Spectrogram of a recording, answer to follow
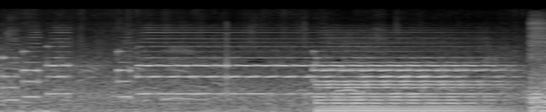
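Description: Ballpark organ playing held chords through the stadium PA. A few short notes come in the first second or two, then a full chord with deep bass enters a little past halfway and fades just before the end.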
